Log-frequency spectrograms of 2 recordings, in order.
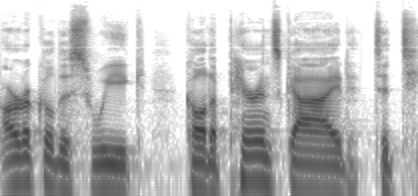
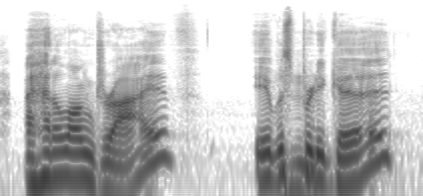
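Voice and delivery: rising uptalk tune at each sentence end; 4 semitones higher than usual. Acting out answering how the morning was, every sentence ending on a rise. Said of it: "You end everything up. Everything sounds like a question".

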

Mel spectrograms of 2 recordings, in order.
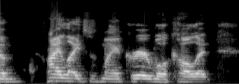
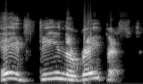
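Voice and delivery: play-acted, high, taunting heckling yell from far off; 9 semitones higher than usual. Retelling being yelled at from across a store: imitating someone yelling. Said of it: "I was yelled at from across the store".

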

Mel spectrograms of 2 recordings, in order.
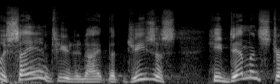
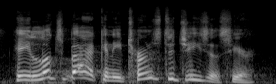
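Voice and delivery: ordinary talk

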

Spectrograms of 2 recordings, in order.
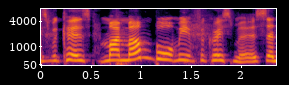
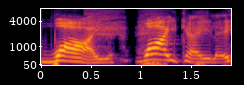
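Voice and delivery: put-on aggressive, confrontational, demanding tone, why drawn out; 4 semitones lower than usual. Mocking the other speaker's question about the bike shop: imitating an aggressive question. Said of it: "why did you ask that in such an aggressive way".

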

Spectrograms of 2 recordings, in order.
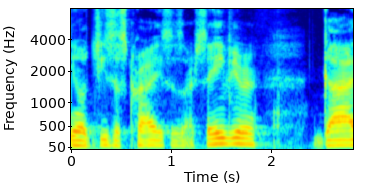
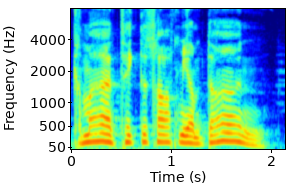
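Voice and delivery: acted pleading yell, higher, louder, slower; 8 semitones higher, 5 dB louder than usual. Recounting bawling, the speaker acts out how he was retelling yelling at God. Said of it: "I'm yelling at him and I'm like".

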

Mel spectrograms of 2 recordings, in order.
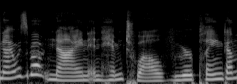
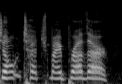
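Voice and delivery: put-on young child's screaming, outburst voice; 6 semitones higher than usual. Retelling jumping on a kid who hit her brother: imitating a child screaming. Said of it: "screaming at him".

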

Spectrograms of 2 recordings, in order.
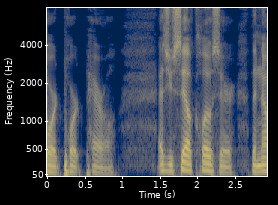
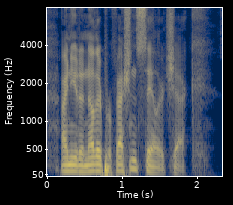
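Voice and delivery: ordinary delivery

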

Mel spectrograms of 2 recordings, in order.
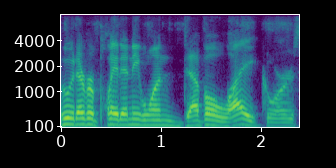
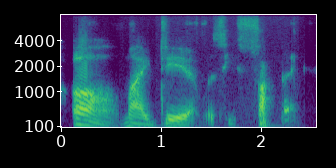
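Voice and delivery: deep, slow drawling voice; 8 semitones lower than usual. Retelling what Peter O'Toole said when asked about a co-star: imitating Peter O'Toole. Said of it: "and he just kind of went".

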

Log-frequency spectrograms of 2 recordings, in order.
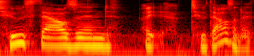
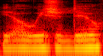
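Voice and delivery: fake slurred drunk voice. Retelling what Lance said in the truck bed, imitating Lance slurring drunk. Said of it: "he slurs".

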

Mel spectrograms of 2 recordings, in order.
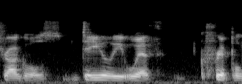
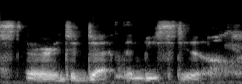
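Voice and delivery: exaggerated, slow, edgy put-on metal-style voice. Announcing an album title on a podcast, in an edgy put-on voice. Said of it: "I gotta do it in my edgy voice".

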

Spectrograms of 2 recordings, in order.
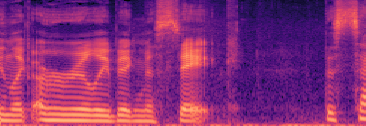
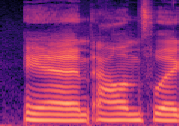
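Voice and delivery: ordinary talk, nothing marked

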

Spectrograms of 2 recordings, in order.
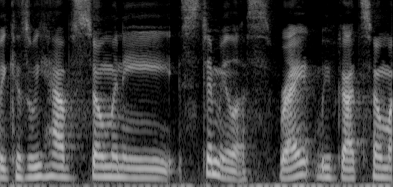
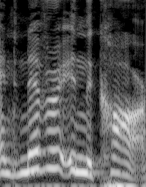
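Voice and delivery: put-on German accent, higher and louder; 7 semitones higher, 10 dB louder than usual. Retelling what a teacher with a German accent told her: imitating a German accent. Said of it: "he had this German accent".

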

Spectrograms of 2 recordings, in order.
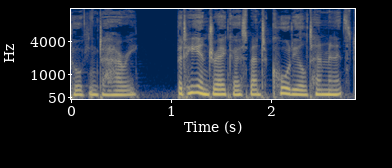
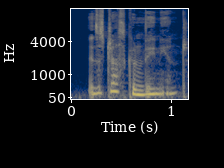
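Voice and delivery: hushed, soft, quiet murmured voice; 2 semitones higher, 5 dB quieter than usual. Draco answers Harry after Harry gives him a look; murmured. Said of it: "he murmured".

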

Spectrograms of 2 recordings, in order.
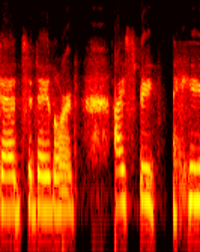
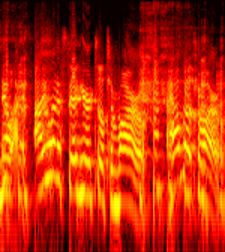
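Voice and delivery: mocking, sarcastic, high sing-song delivery; 5 semitones higher than usual. Retelling what she thinks when preachers say stand: imitating own sarcastic retort. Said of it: "I'm always sarcastic".

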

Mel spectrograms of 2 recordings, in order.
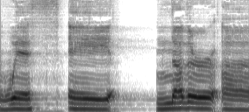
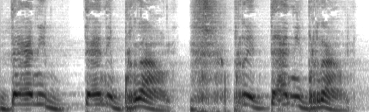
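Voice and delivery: put-on thick Italian accent, higher and slower; 5 semitones higher than usual. Retelling what an Italian man asked him to play, imitating Sandrino's thick Italian accent. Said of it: "He's this thick Italian accent".

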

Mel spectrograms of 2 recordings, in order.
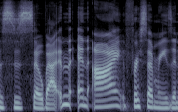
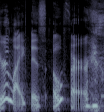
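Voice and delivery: mock, very high, giggling, teasing taunt; 10 semitones higher than usual. Speaker retells a man cracking up at the news, imitating someone laughing. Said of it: "he's just cracking up".

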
